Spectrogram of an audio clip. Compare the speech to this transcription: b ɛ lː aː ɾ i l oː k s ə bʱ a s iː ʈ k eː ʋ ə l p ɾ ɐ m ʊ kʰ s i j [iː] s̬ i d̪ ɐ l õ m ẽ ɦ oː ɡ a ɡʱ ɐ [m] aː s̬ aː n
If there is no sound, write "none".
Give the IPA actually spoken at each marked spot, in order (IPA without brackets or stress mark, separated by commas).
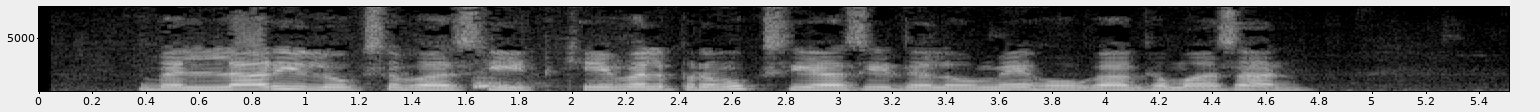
aː, m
